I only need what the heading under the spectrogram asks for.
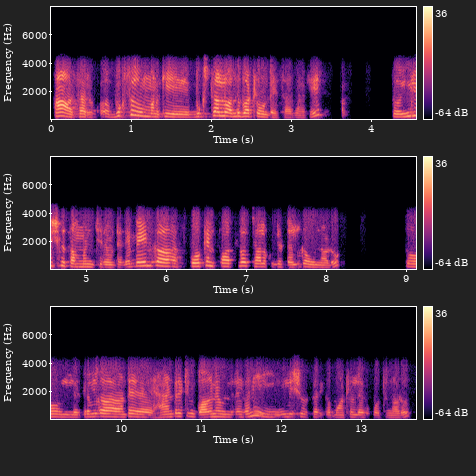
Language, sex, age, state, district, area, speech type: Telugu, male, 30-45, Andhra Pradesh, Krishna, urban, conversation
